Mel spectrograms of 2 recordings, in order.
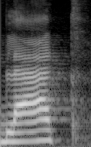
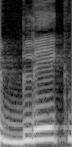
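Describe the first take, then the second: First: ब्लैक with an open "ae" vowel; correct vowel demo. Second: ब्लेक with a long "ay" vowel; mispronunciation demo. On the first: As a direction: say ब्लैक to rhyme with "back". (ब्लैक में ऐ की मात्रा) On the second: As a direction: say ब्लेक to rhyme with "lake". (ब्लेक में ए की मात्रा) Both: Shown as a demonstration. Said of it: "इसको भी ब्लेक ना पढ़ें".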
